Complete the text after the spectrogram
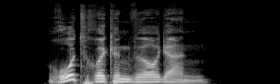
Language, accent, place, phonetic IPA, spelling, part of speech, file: German, Germany, Berlin, [ˈʁoːtʁʏkn̩ˌvʏʁɡɐn], Rotrückenwürgern, noun, De-Rotrückenwürgern.ogg
- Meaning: dative plural of Rotrückenwürger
